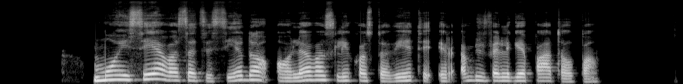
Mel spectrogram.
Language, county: Lithuanian, Panevėžys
